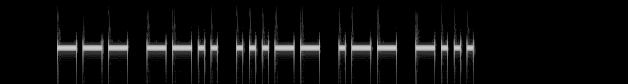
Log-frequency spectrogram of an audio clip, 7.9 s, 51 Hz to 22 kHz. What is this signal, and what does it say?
Morse code, heard as a keyed tone, about 15 wpm, 700 Hz. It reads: OZ3WB
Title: DXCC-100 Call Signs - 5 Characters - Repeated 3x - 15wpm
